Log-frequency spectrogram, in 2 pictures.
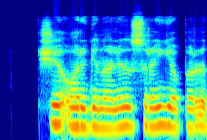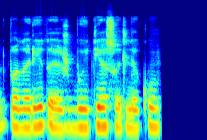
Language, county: Lithuanian, Tauragė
